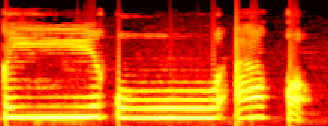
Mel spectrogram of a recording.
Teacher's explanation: huruf qaf juga tidak mengeluarkan angin ya, karena dia bukan huruf hamz ya, jadi dia tidak boleh mengeluarkan angin.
